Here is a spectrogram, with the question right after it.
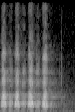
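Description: A voice imitates rapid, shallow breathing: four quick, close panting breaths in an even rhythm, then a trailing fade into quiet.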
